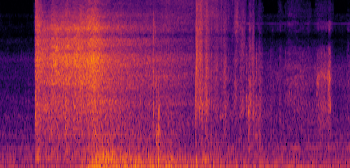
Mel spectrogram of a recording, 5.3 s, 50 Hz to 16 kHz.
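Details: 2009 Saturn Aura 2.4 Ecotec, fuel pump previously replaced, fuel pressure 50 psi within spec; steady cranking at about four beats a second that never catches; no start.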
